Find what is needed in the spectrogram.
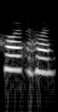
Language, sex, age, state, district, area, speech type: Assamese, female, 18-30, Assam, Jorhat, urban, conversation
